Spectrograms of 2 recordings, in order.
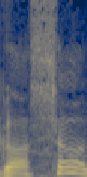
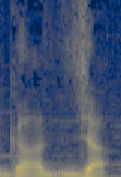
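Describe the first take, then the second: First: The middle consonant is a voiceless 'sh'. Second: The middle consonant is a voiced 'j'. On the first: The speaker calls it wrong. "ガシャではなくて" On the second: The speaker calls it right. "ガジャで濁る"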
